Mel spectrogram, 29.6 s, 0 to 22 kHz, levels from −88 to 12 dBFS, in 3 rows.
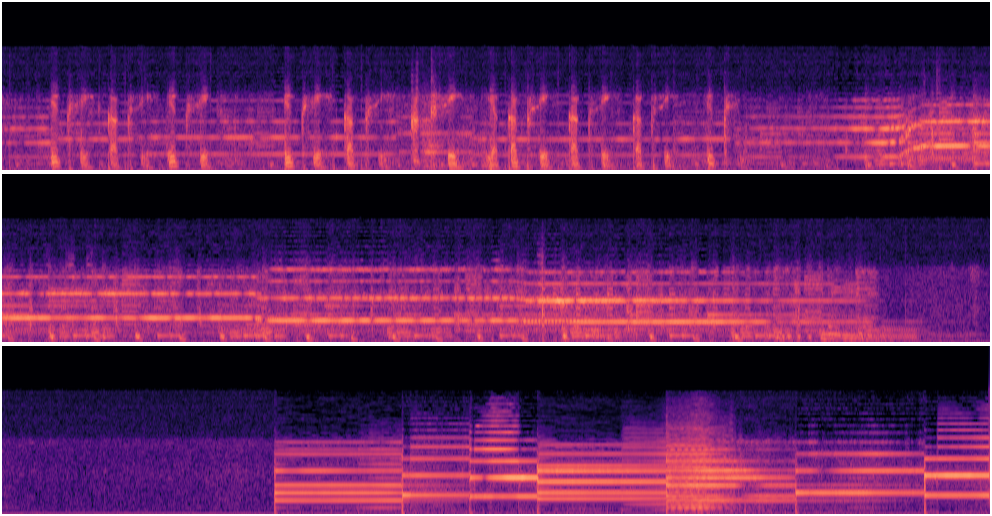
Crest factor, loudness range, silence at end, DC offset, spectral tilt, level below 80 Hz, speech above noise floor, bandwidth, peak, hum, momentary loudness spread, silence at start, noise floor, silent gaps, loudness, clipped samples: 18 dB; 10 LU; 0 s; 0.3%; -7.5 dB/octave; -44 dBFS; 28 dB; 7.4 kHz; 0 dBFS; none; 14 LU; 0 s; -50 dBFS; none; -18 LUFS; under 0.1%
